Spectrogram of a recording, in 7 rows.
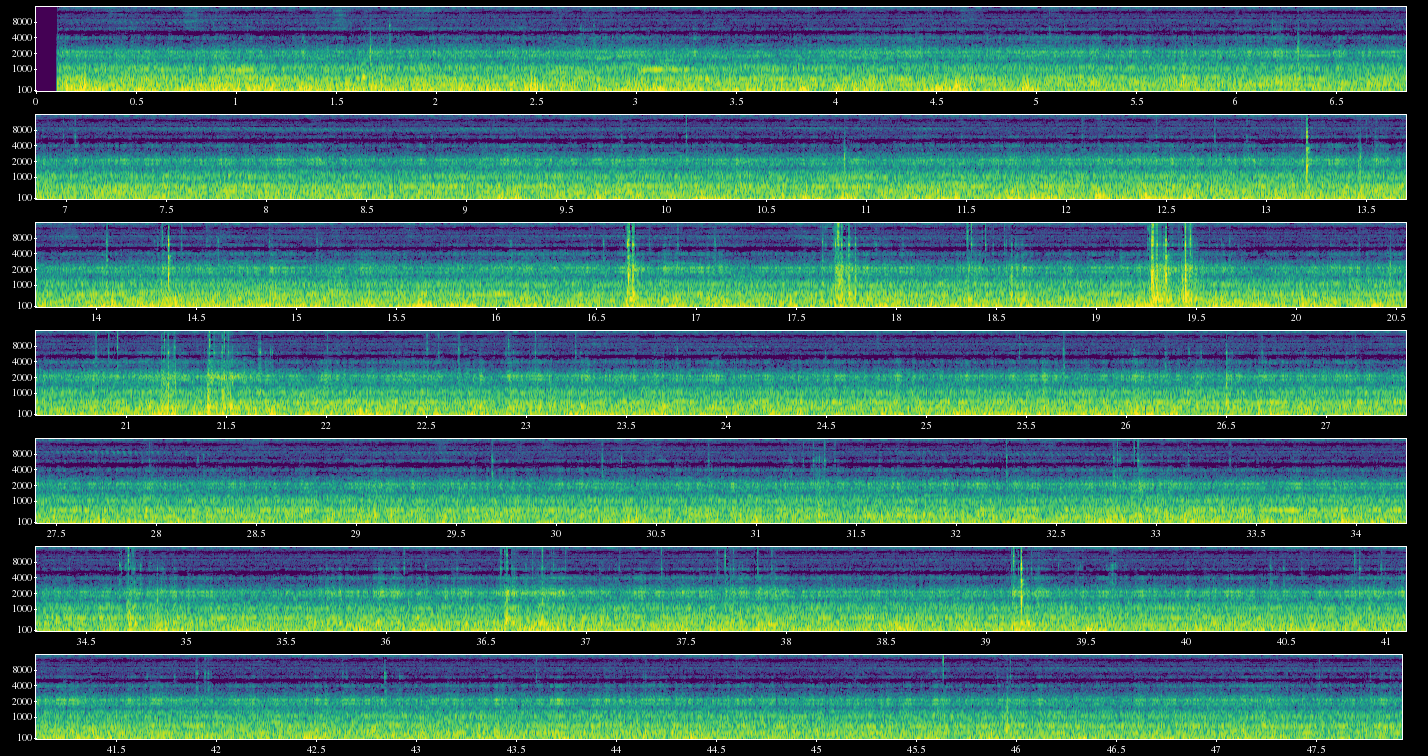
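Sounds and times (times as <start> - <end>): wind: 0.0 - 47.9
bicycle rolling on pavement: 0.1 - 47.9
bike clicks and knocks: 9.8 - 24.0, 24.8 - 47.9.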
